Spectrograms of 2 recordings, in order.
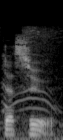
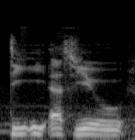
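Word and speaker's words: desu: reason personally when i stated correctly that d-e-s-u is des and that the u is silent you're the one who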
